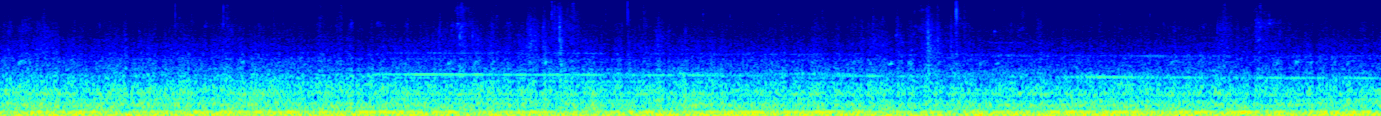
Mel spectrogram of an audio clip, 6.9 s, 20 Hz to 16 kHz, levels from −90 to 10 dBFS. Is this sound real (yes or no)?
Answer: yes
